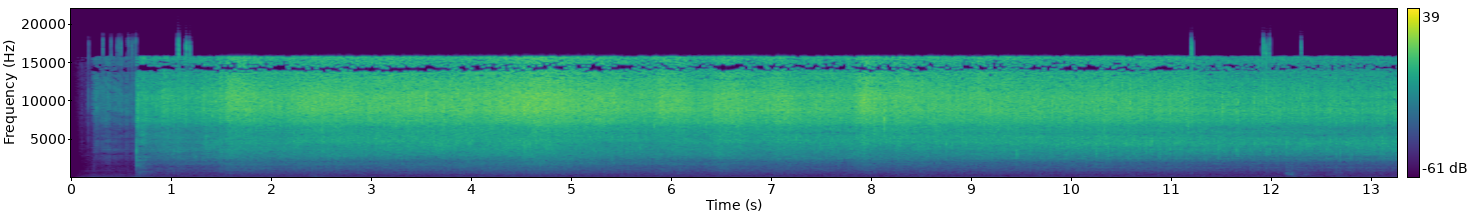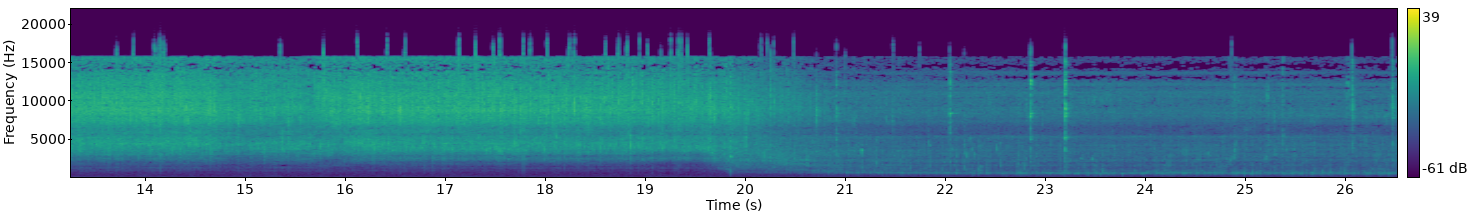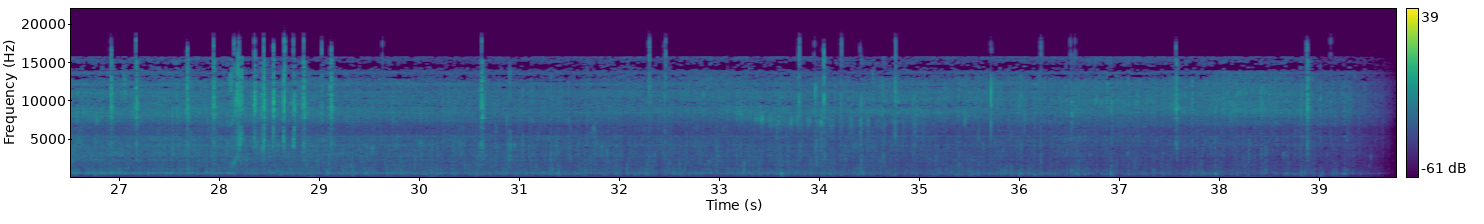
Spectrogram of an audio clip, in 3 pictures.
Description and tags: cooking - egg - butter in skillet & eggs being scrambled
Putting butter in a hot skillet, then pouring in beaten eggs to make scrambled eggs.
butter, cooking, egg, eggs, fry, frying, scrambled, scrambled-eggs, skillet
